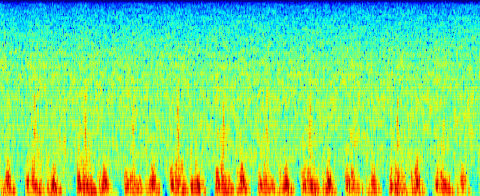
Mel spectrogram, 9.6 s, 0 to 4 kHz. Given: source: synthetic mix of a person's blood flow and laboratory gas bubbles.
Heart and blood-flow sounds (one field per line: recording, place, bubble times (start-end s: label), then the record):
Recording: Doppler ultrasound of blood flow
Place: precordium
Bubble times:
no bubbles
From the record:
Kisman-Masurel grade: 000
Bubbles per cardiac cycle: 0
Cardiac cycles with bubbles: 0%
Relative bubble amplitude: no bubbles discernible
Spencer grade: 0 (complete lack of bubble signals)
